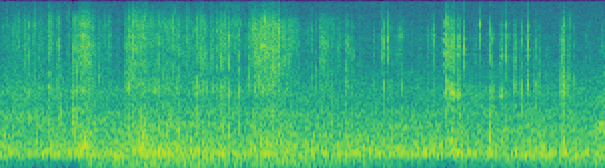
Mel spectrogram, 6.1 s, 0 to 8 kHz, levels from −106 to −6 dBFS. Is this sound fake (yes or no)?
no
